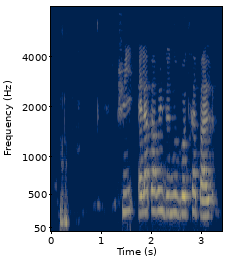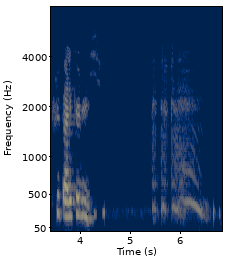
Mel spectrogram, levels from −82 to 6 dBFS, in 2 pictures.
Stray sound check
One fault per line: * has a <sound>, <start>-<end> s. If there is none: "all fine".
* has a throat clearing, 5.4-6.6 s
